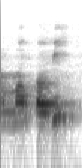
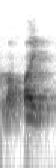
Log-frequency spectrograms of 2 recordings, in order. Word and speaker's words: Mocoit: los datos que existen, está escrito como Mocoví. Mocoví. Ajá. Exacto, pero nosotros nos consideramos, o sea, entre nosotros cuando nos hablamos, nosotros nos llamamos Mocoit. Mocoit, bueno. Esa es la pronunciación.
